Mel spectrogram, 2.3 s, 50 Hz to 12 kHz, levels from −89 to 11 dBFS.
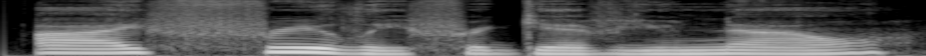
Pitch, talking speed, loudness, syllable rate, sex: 175 Hz, 130 wpm, -17 LUFS, 3.8 syllables/s, female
